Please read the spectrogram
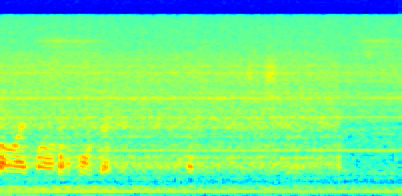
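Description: A voice coming through a radio receiver, thin and narrow-band, ending about a second in. Radio hiss follows in the same narrow band and cuts off suddenly about three and a half seconds in. A steady low hum runs underneath.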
